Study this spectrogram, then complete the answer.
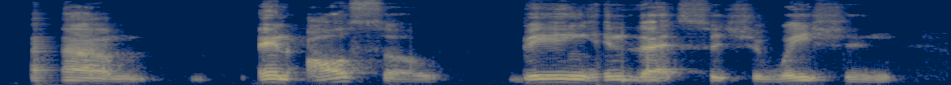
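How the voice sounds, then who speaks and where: Music plays in the background as a man with an American accent speaks at a very slow pace with lively intonation. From New Jersey, USA. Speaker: poet, spoken word artist. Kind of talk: interview answer.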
